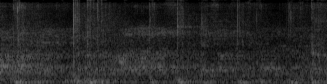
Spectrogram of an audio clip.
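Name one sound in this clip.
A volleyball bounces on a wooden floor.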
